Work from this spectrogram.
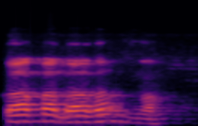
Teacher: ठीक है, इनको पहला वाला पहले कंठ, कंठ से, यानी कि क वर्ग किससे बोला जाता है? कंठ से।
